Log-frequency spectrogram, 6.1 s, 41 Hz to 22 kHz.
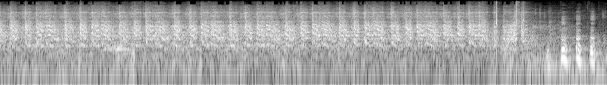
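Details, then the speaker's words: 1985 Honda Gold Wing 1200 after sitting 5 years: long starter cranking with rhythmic chuffs that never fire; electric fuel pumps suspected not working (not heard at key-on); crank no start. "so we know we don't have any fire"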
